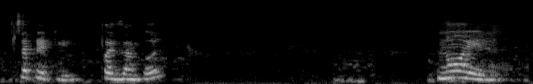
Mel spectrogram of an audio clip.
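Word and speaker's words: Noël: For example, Noel, Noel. In this, there is a trema over the letter E, so O and E need to be pronounced separately.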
